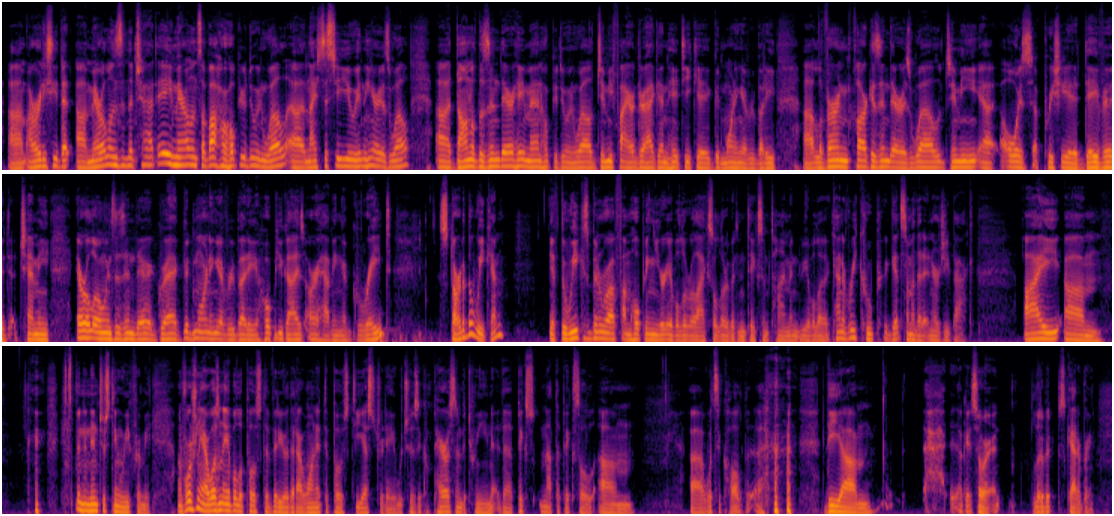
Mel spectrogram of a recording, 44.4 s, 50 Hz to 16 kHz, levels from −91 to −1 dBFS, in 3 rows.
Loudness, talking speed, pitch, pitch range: -30 LUFS, 215 wpm, 120 Hz, 105-135 Hz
